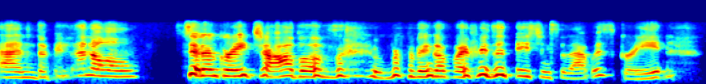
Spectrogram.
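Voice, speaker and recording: A woman talks at a moderate pace. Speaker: nursing informatics manager presenting. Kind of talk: conference presentation. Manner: loud.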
